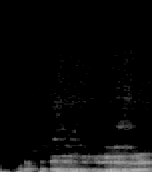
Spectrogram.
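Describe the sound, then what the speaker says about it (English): One short, low, gurgling burp right by the microphone, barely a second long and fairly quiet, with no talking over it. "Hold on, I got burp."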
